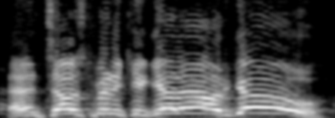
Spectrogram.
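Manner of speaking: high, loud command to the class; coach's drill shout. Real, not acted. Coach driving kids through jump spinning kicks, shouted command. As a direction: call the kick out hard to urge them on.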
